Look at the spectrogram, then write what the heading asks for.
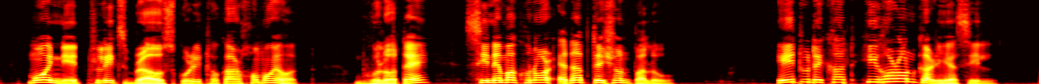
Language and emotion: Assamese, surprised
